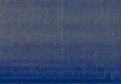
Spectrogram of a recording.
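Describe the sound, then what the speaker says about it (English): Garlic and finely diced onions fry in a pan for a curry base, giving a steady, close hiss of sizzling with no talking. "as soon as the garlic starts to change colour and you can smell the aroma from the garlic, add in onions."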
